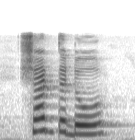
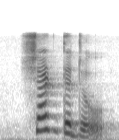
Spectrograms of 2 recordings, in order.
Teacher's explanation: i am saying firmly i am giving because i am giving commands but my tone is falling here my tone is not rising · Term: falling tone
